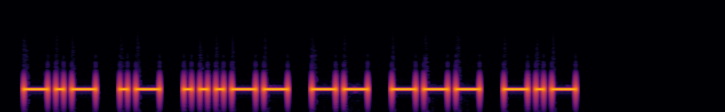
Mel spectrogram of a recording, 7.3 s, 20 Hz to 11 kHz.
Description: Morse code, heard as a keyed tone, about 15 wpm, 700 Hz. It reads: KA3MOK
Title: USA Callsign DE Callsign - 6 Characters - 15wpm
